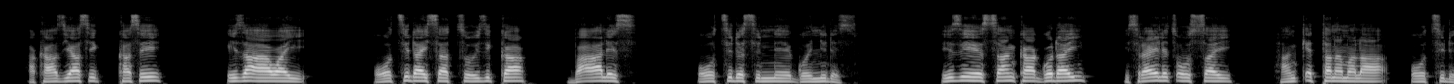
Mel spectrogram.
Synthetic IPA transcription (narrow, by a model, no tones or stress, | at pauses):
ʔɐ̰kaːzɪjaːsɪkɐsɛ | ɪzɐaːwɐj | ʔo̞ːt͡sːɪd̪ɐjsːɐt͡sːɔɪzɪkːɐ | bɐaːlɛs | ʔo̞ːt͡sːɪd̪ɛsɪnːɛɡɔjnːɪd̪ɛs | ʔɪzɪheːsːɐŋkːɐɡɔd̪ɐj | ɪsɾaːʔelɛt͡sʼo̞ːsːɐj | hɐŋkʼːɛt̪ːɐnɐmɐlɐ | o̞ːt͡sːɪd̪ɛ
